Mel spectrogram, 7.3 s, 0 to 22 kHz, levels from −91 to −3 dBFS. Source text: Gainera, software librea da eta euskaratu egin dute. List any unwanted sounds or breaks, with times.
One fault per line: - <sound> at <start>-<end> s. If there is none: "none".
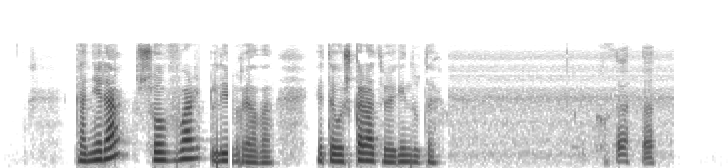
- dropout at 2.3-2.3 s
- laugh at 5.7-6.6 s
